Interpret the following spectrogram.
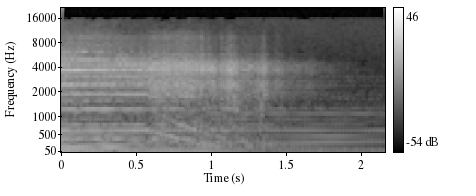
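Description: Closing music: an electric guitar chord ringing out and fading away, with a pitch sliding downward about half a second in.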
